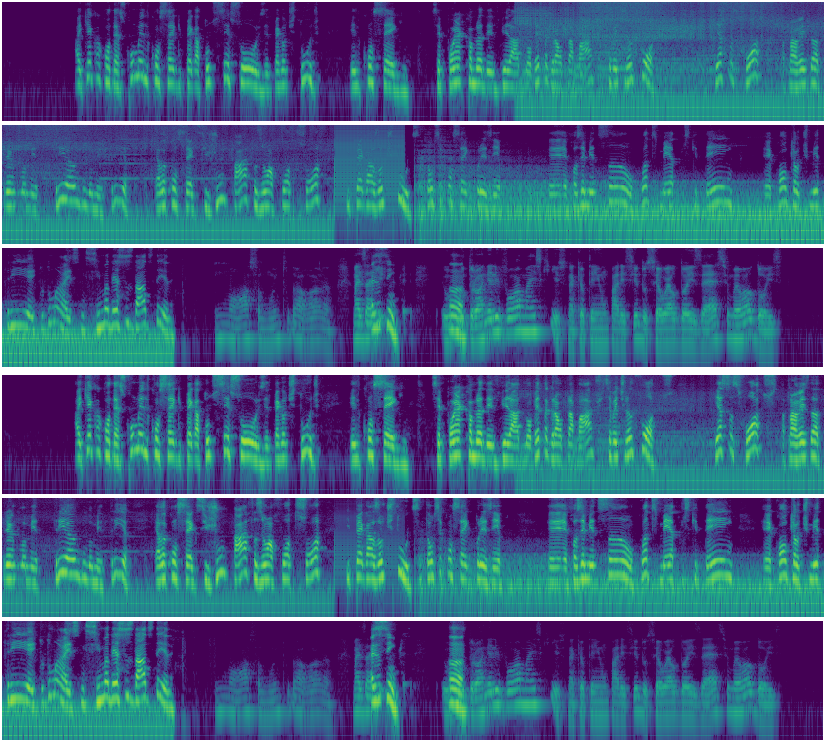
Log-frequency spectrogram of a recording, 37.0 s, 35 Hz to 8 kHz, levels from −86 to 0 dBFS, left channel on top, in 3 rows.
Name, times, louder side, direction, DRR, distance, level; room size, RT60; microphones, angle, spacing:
voice 1, 1.1-4.8 5.2-6.1 6.5-9.8 10.7-14.3 14.6-17.1 17.5-19.8 20.5-23.3 23.7-27.2 30.2-30.6 31.4-31.6, right 6 dB, 55° right, 0.4 m, -24 dB
sound 1, 7.7-27.2, left 3 dB, 50° left, 0.6 m, -37 dB
voice 2, 27.8-30.7 31.2-36.3, left 3 dB, 90° left, 1.2 m, -38 dB
head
